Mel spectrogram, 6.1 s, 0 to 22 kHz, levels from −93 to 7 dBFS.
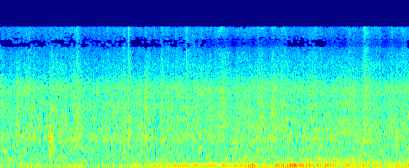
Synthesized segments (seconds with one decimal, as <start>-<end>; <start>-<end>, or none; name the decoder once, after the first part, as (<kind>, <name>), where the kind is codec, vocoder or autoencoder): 3.1-4.3 (codec, SNAC); 4.9-6.1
